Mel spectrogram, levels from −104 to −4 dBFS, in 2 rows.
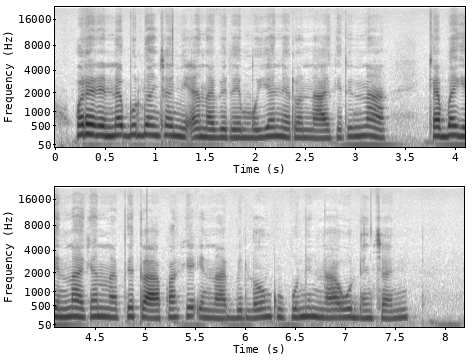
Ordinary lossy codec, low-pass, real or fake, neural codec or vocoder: none; none; fake; codec, 44.1 kHz, 7.8 kbps, Pupu-Codec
